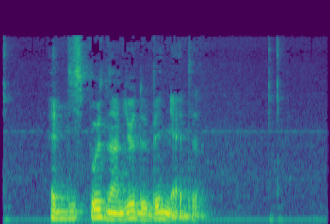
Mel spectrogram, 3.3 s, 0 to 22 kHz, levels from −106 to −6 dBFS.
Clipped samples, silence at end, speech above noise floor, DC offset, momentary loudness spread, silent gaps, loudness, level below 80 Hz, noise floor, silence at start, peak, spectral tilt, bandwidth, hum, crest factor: under 0.1%; 1.25 s; 35 dB; under 0.1%; 9 LU; none; -20 LUFS; -48 dBFS; -54 dBFS; 0.5 s; -6 dBFS; -7.5 dB/octave; 11.5 kHz; none; 16 dB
